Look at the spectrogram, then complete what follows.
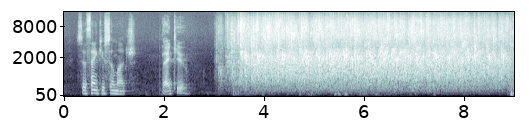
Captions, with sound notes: So thank you so much. Thank you. [APPLAUSE]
